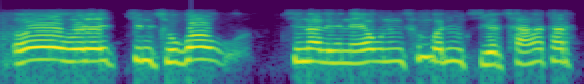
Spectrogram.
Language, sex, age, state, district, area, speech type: Bodo, male, 60+, Assam, Udalguri, rural, conversation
